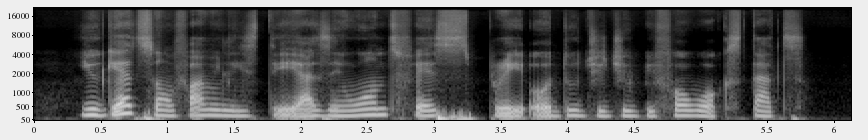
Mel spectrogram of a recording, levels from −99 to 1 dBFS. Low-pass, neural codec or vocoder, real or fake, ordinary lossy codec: none; autoencoder, 48 kHz, 128 numbers a frame, DAC-VAE, trained on Japanese speech; fake; none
